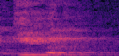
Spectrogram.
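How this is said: The first vowel is an 'i' sound. "Dibaca berhenti kibet"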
